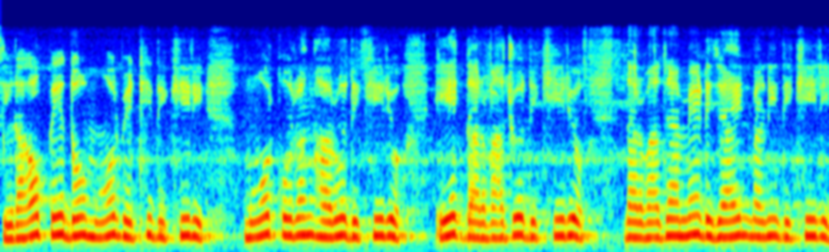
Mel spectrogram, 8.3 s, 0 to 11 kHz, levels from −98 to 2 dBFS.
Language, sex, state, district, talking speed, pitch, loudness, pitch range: Rajasthani, female, Rajasthan, Nagaur, 165 wpm, 215 Hz, -14 LUFS, 205-225 Hz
